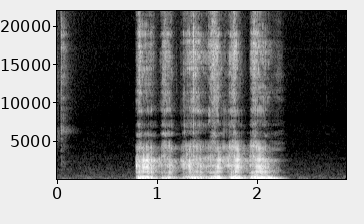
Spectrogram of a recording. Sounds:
Throat clearing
